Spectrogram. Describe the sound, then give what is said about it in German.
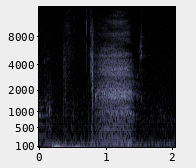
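A single page of paper notes is flipped, a short dry rustle of about half a second, with a soft thump just before it and quiet hush around it. “Ähm, ich habe mir nämlich zum Beispiel jetzt auch ganz viele Notizen gemacht, deswegen hört ihr es zwischendurch mal hier blättern.”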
